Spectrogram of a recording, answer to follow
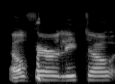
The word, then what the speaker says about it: El Farolito: operate el farolito bed and breakfast am i pronouncing this correctly that's correct el farolito and we also have the four kachinas ah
